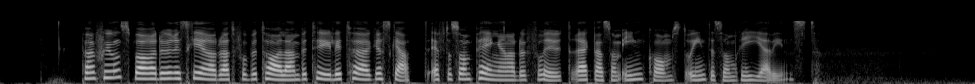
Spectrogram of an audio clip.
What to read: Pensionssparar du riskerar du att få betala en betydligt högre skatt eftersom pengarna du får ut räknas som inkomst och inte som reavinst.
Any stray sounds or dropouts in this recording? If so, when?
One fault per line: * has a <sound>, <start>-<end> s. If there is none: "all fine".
all fine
